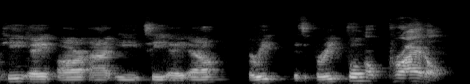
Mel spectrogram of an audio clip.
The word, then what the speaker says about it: parietal: It's spelled P-A-R-I-E-T-A-L.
